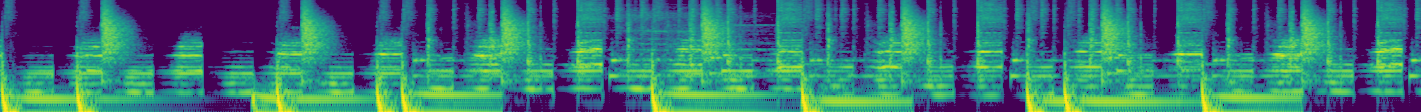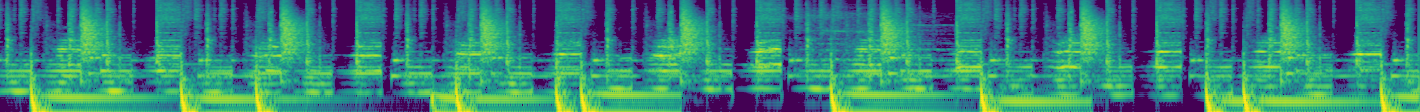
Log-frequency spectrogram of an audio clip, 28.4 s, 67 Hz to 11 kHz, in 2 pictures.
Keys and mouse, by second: 1.1 alt+click, 2.7 f, 4.0 alt+click, 7.1 double click, 9.6 alt+click, 11.3 double click, 14.0 alt+click, 15.8 double click, 18.5 alt+click, 20.0 r, 25.1 shift+click.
